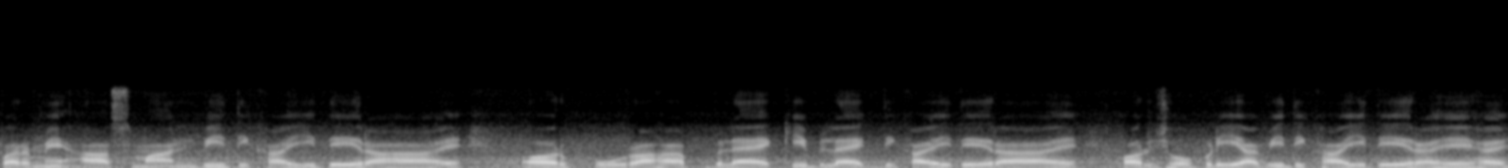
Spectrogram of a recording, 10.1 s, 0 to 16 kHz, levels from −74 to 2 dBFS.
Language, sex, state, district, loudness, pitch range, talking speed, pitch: Hindi, male, Bihar, Jamui, -15 LUFS, 130-140 Hz, 145 wpm, 135 Hz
